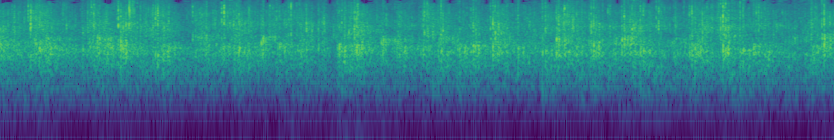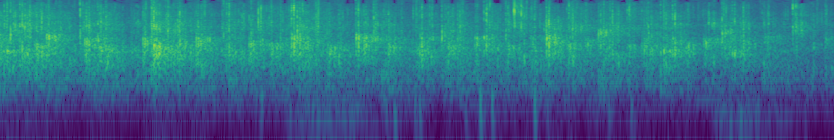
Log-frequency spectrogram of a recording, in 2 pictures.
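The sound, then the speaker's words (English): Sustained applause from a crowd, a dense steady patter of many hands clapping at an even loudness for about eight seconds, tapering only slightly at the end. “So would you, on my behalf, and as if it was coming from me, would you give them a round of applause for all their years here?”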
